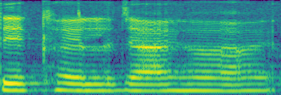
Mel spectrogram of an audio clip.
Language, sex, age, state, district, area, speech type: Maithili, female, 18-30, Bihar, Samastipur, rural, spontaneous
